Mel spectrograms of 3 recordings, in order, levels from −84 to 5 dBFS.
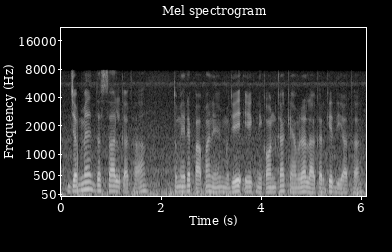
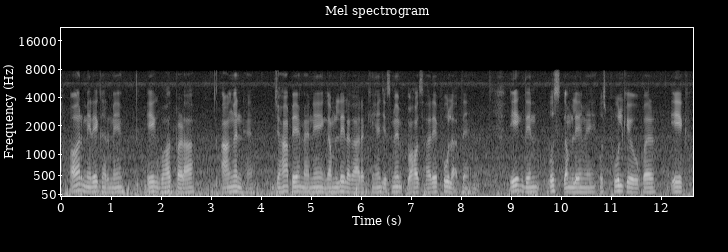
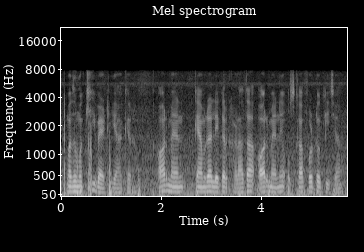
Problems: none marked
